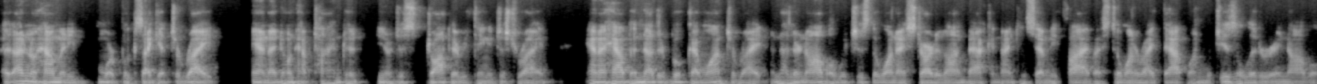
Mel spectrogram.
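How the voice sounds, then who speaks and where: A man with an American accent, very deep, low pitch and vocal fry, at a very fast pace with ordinary pitch variation. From US mainland. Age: 70s. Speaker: novelist. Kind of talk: book talk Q&A. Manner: halting, many repetitions.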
